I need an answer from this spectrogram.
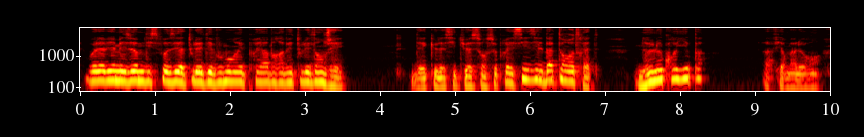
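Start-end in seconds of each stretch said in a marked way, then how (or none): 0.1-3.6 higher, louder, indignant taunt; disdainful outburst at a hesitant suitor; scornful reproach. Acted. Violetta scorns her hesitant suitor. 5.6-7.0 higher-pitched, mocking accusation; disdainful, lifted taunt; scornful reproach. Violetta scorns her hesitant suitor. 7.4-8.4 high, loud, slow denial; drawn-out, urgent objection; emphatic protest. Acted. Laurent protests at the accusation.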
